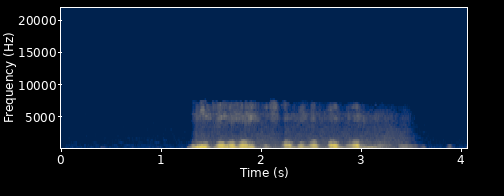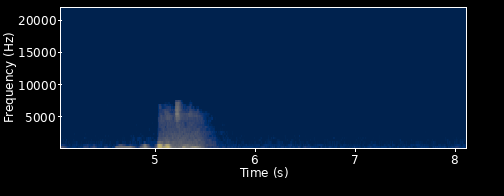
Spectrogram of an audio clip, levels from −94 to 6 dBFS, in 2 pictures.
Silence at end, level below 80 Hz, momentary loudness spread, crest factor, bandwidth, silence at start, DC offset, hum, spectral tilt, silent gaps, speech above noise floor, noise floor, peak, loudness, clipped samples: 2.8 s; -58 dBFS; 14 LU; 22 dB; 7 kHz; 1.3 s; under 0.1%; none; -10.5 dB/octave; none; 67 dB; -86 dBFS; -2 dBFS; -20 LUFS; under 0.1%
